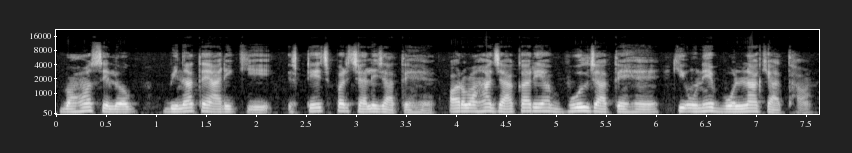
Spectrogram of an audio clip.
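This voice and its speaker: A man's voice: mid-range voice, no room sound. Man narrating speaking tips, dry sound. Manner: steady instructive voice-over. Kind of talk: scripted narration.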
